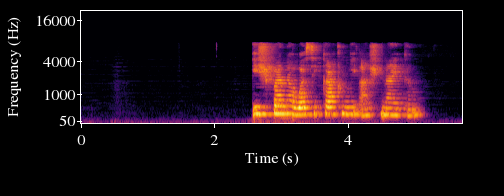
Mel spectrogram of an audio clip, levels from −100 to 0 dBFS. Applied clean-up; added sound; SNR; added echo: neural mask model DeepFilterNet 3.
